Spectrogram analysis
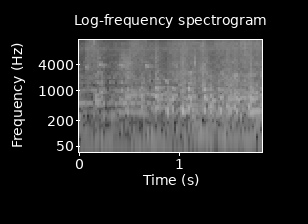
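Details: A chicken with a continuous rough, gurgling breathing noise; respiratory rattle ("snoring") in poultry.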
